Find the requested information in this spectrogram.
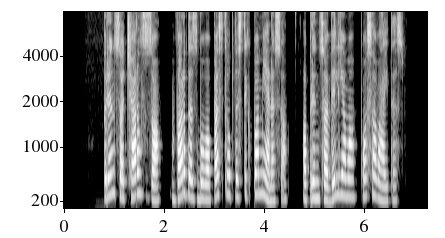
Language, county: Lithuanian, Kaunas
